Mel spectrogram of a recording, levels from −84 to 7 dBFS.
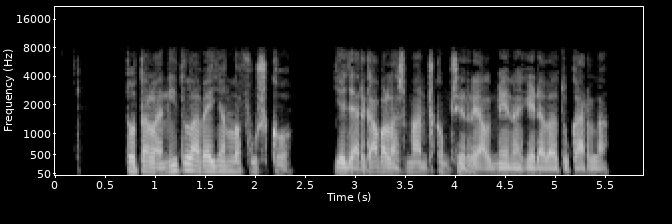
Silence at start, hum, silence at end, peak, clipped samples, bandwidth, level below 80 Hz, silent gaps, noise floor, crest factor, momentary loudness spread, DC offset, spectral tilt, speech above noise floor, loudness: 0.7 s; none; 0.35 s; -2 dBFS; under 0.1%; 8.2 kHz; -58 dBFS; none; -52 dBFS; 18 dB; 5 LU; under 0.1%; -5 dB/octave; 35 dB; -17 LUFS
